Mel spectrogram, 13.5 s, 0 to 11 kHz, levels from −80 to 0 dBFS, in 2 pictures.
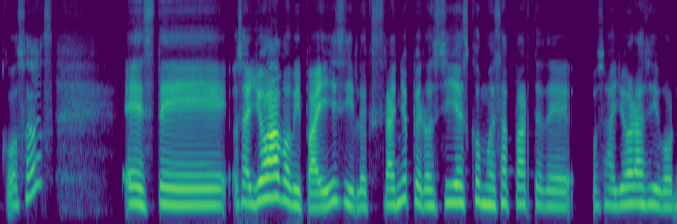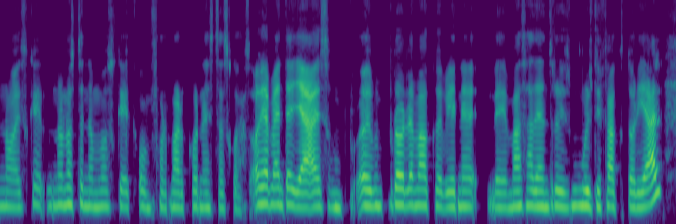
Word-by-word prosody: cosas. 295 Hz, -, -5 dB, 0.9 s
Este, 205 Hz, -1 st, +1 dB
o 200 Hz, -, -8 dB
sea, 225 Hz, 0 st, +2 dB
yo 255 Hz, +6 st, +5 dB
amo 290 Hz, -4 st, +9 dB
mi 200 Hz, -2 st, +1 dB
país, 185 Hz, +8 st, +2 dB
y 200 Hz, -, -1 dB
lo 185 Hz, 0 st, -5 dB
extraño, 205 Hz, +6 st, -2 dB
pero 200 Hz, -4 st, -1 dB
sí, 230 Hz, +5 st, -2 dB
es 225 Hz, -2 st, 0 dB
como 225 Hz, -4 st, -1 dB
esa 225 Hz, +3 st, -3 dB
parte 215 Hz, -1 st, -4 dB
de 190 Hz, -1 st, -5 dB
o 195 Hz, -, -12 dB
sea, 200 Hz, 0 st, -8 dB
yo 205 Hz, +2 st, -2 dB
ahora 215 Hz, 0 st, +3 dB
sí 210 Hz, -, -6 dB
digo: 185 Hz, -2 st, -2 dB
"No, 185 Hz, -1 st, -5 dB
es 175 Hz, 0 st, -9 dB
que 210 Hz, -2 st, -8 dB
no 195 Hz, +1 st, -5 dB
nos 210 Hz, -1 st, -2 dB
tenemos 185 Hz, -2 st, -5 dB
que 185 Hz, -2 st, -6 dB
conformar 180 Hz, -1 st, -6 dB
con 185 Hz, 0 st, -6 dB
estas 170 Hz, -2 st, -8 dB
cosas". -, -, -13 dB
Obviamente, 210 Hz, -1 st, +2 dB
ya 175 Hz, -1 st, +8 dB
es 185 Hz, -, -6 dB
un 175 Hz, -1 st, -4 dB
p -, -, -21 dB
eh, 195 Hz, 0 st, +3 dB
un 190 Hz, 0 st, -3 dB
problema 200 Hz, -1 st, +1 dB
que 190 Hz, -, -5 dB
viene 180 Hz, +1 st, -2 dB
de 175 Hz, -1 st, -5 dB
más 185 Hz, +1 st, -1 dB
adentro 185 Hz, 0 st, 0 dB
y -, -, +1 dB
es 180 Hz, -, -7 dB
multifactorial. 185 Hz, -, +1 dB
195 Hz, 225 wpm, -24 LUFS, 185-210 Hz, 0.9 s, amo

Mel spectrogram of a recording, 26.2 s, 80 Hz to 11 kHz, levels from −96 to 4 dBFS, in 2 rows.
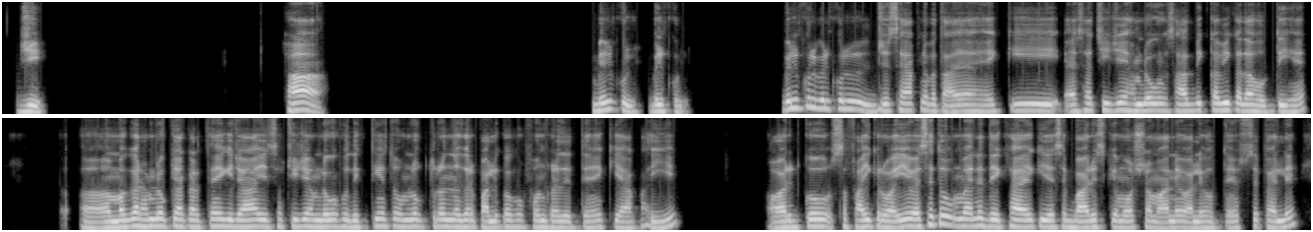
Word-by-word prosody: जी। 130 Hz, -1 st, +1 dB, 2.4 s
हाँ। 165 Hz, +1 st, +5 dB, 2.7 s
बिल्कुल, 160 Hz, -4 st, 0 dB
बिल्कुल। 140 Hz, -1 st, -2 dB, 0.9 s
बिल्कुल, 210 Hz, +4 st, +1 dB
बिल्कुल 190 Hz, -4 st, 0 dB
जैसे 150 Hz, +1 st, -1 dB
आपने 160 Hz, +2 st, -2 dB
बताया 140 Hz, -1 st, -1 dB
है 140 Hz, 0 st, -3 dB
कि 150 Hz, 0 st, -1 dB
ऐसा 145 Hz, +3 st, -2 dB
चीज़ें 160 Hz, +2 st, -1 dB
हम 150 Hz, -1 st, +1 dB
लोगों 155 Hz, 0 st, +1 dB
के 150 Hz, -, -6 dB
साथ 145 Hz, -1 st, 0 dB
भी 160 Hz, -, +1 dB
कभी-कदा 160 Hz, -2 st, +3 dB
होती 135 Hz, 0 st, 0 dB
हैं 140 Hz, +4 st, -2 dB, 0.9 s
अ, 125 Hz, +1 st, 0 dB
मगर 150 Hz, +4 st, +4 dB
हम 155 Hz, +1 st, +3 dB
लोग 165 Hz, -2 st, +2 dB
क्या 160 Hz, -1 st, +3 dB
करते 150 Hz, +1 st, -1 dB
हैं 160 Hz, 0 st, +3 dB
कि 160 Hz, -, +3 dB
जहाँ 150 Hz, +1 st, +3 dB
ये 155 Hz, -1 st, +2 dB
सब 155 Hz, +2 st, -5 dB
चीज़ें 160 Hz, 0 st, +1 dB
हम 150 Hz, -1 st, +1 dB
लोगों 150 Hz, 0 st, +2 dB
को 155 Hz, -1 st, -1 dB
दिखती 145 Hz, +3 st, -2 dB
हैं, 165 Hz, -, -1 dB
तो 160 Hz, -1 st, -2 dB
हम 150 Hz, -, 0 dB
लोग 150 Hz, -2 st, -2 dB
तुरंत 155 Hz, -1 st, +1 dB
नगरपालिका 145 Hz, 0 st, 0 dB
को 150 Hz, 0 st, -5 dB
फ़ोन 145 Hz, 0 st, -1 dB
कर 135 Hz, -1 st, 0 dB
देते 135 Hz, 0 st, -3 dB
हैं 145 Hz, +2 st, -2 dB
कि 150 Hz, 0 st, -4 dB
आप 130 Hz, +3 st, -3 dB
आइए 155 Hz, -, -3 dB, 0.9 s
और 135 Hz, +1 st, +2 dB
इनको 155 Hz, +1 st, +1 dB
सफ़ाई 150 Hz, 0 st, 0 dB
करवाइए, 145 Hz, +1 st, +2 dB
वैसे 165 Hz, +4 st, +3 dB
तो 205 Hz, 0 st, +2 dB
मैंने 165 Hz, +1 st, +2 dB
देखा 155 Hz, 0 st, +1 dB
है 150 Hz, 0 st, +4 dB
कि 155 Hz, +1 st, 0 dB
जैसे 150 Hz, +1 st, +1 dB
बारिश 145 Hz, +2 st, +2 dB
के 150 Hz, -, -1 dB
मौसम 140 Hz, -1 st, -1 dB
आने 130 Hz, +3 st, +1 dB
वाले 135 Hz, 0 st, +1 dB
होते 130 Hz, 0 st, -5 dB
हैं, 135 Hz, -, -2 dB
उससे 155 Hz, +4 st, -6 dB
पहले 145 Hz, +8 st, 0 dB
150 Hz, 165 wpm, -18 LUFS, 140-160 Hz, 2.7 s, हाँ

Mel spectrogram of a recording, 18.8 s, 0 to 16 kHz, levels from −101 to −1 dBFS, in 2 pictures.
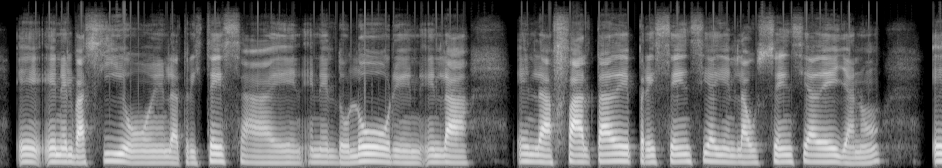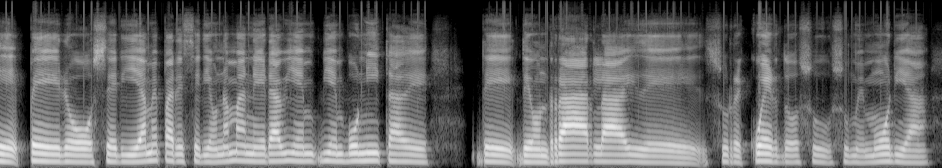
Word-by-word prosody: eh, 145 Hz, -1 st, 0 dB
en 150 Hz, +1 st, +2 dB
el 145 Hz, -1 st, +2 dB
vacío, 130 Hz, -1 st, 0 dB
en 125 Hz, 0 st, -2 dB
la 120 Hz, -2 st, -1 dB
tristeza, 130 Hz, 0 st, -2 dB
en 125 Hz, 0 st, -4 dB
en 140 Hz, 0 st, -4 dB
el 130 Hz, -1 st, -5 dB
dolor, 145 Hz, +3 st, +3 dB
en 125 Hz, -2 st, -3 dB
en 140 Hz, +2 st, -3 dB
la 130 Hz, -2 st, +1 dB, 0.5 s
en 155 Hz, -1 st, -1 dB
la 140 Hz, -2 st, +3 dB
falta 145 Hz, +2 st, +2 dB
de 160 Hz, 0 st, +3 dB
presencia 155 Hz, +2 st, -2 dB
y 150 Hz, -, -1 dB
en 140 Hz, -1 st, -3 dB
la 130 Hz, -, +1 dB
ausencia 145 Hz, +3 st, -2 dB
de 145 Hz, 0 st, +2 dB
ella, 130 Hz, -5 st, -1 dB
¿no? 130 Hz, +7 st, -5 dB, 0.5 s
Eh, 155 Hz, -3 st, +2 dB
pero 150 Hz, -4 st, +4 dB
sería 150 Hz, +1 st, 0 dB
me 175 Hz, +1 st, 0 dB
parecería 155 Hz, -3 st, -2 dB
una 150 Hz, +2 st, -1 dB
manera 160 Hz, -2 st, +1 dB
bien 160 Hz, -2 st, -1 dB
bien 165 Hz, -2 st, -1 dB
bonita 165 Hz, -1 st, +1 dB
de 145 Hz, -2 st, -3 dB, 0.4 s
de 145 Hz, -4 st, +1 dB
de 145 Hz, -1 st, +2 dB
honrarla 155 Hz, +1 st, +4 dB
y 150 Hz, -, -2 dB
de 130 Hz, -5 st, -3 dB
su 150 Hz, -, -8 dB
recuerdo, 140 Hz, 0 st, -1 dB
su 140 Hz, -2 st, -8 dB
su 145 Hz, +3 st, -11 dB
memoria, 135 Hz, -1 st, -3 dB
145 Hz, 150 wpm, -17 LUFS, 135-155 Hz, 0.5 s, pero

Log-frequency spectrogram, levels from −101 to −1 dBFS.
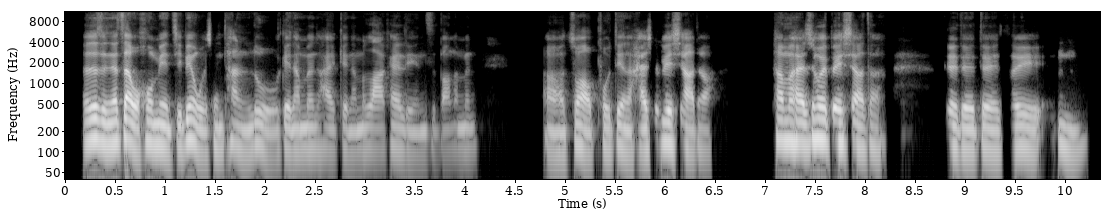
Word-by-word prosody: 但 135 Hz, -, -2 dB
是 155 Hz, -, +8 dB
人 135 Hz, -2 st, +3 dB
家 135 Hz, -, +6 dB
在 -, -, +8 dB
我 -, -, +7 dB
后 140 Hz, -1 st, 0 dB
面， 125 Hz, -3 st, +2 dB
即 120 Hz, -, -5 dB
便 145 Hz, +1 st, +3 dB
我 105 Hz, -, +1 dB
先 115 Hz, -, -5 dB
探 120 Hz, -4 st, -5 dB
路， 115 Hz, -7 st, -3 dB
我 100 Hz, -, -10 dB
给 110 Hz, -, -1 dB
他 110 Hz, 0 st, -4 dB
们 110 Hz, +1 st, -5 dB
还 110 Hz, -1 st, -8 dB
给 -, -, -10 dB
他 100 Hz, -, -10 dB
们 110 Hz, +2 st, -8 dB
拉 110 Hz, -1 st, -3 dB
开 115 Hz, +1 st, -7 dB
帘 100 Hz, -2 st, -10 dB
子， 100 Hz, -, -20 dB
帮 105 Hz, +1 st, -12 dB
他 110 Hz, -, -19 dB
们 110 Hz, 0 st, -12 dB, 0.7 s
啊， 95 Hz, -2 st, -5 dB
做 95 Hz, -, -2 dB
好 -, -, +3 dB
铺 110 Hz, -2 st, -5 dB
垫 115 Hz, 0 st, -2 dB
了， 105 Hz, -, -3 dB
还 105 Hz, -, 0 dB
是 105 Hz, -, -8 dB
被 135 Hz, -1 st, +2 dB
吓 105 Hz, -, 0 dB
到， 105 Hz, -1 st, -10 dB, 0.6 s
他 145 Hz, -, +2 dB
们 140 Hz, -1 st, +3 dB
还 135 Hz, -1 st, +7 dB
是 130 Hz, +4 st, +1 dB
会 150 Hz, -1 st, +7 dB
被 135 Hz, 0 st, +4 dB
吓 130 Hz, -, +1 dB
到。 -, -, -9 dB, 0.6 s
对 125 Hz, -, +1 dB
对 105 Hz, -1 st, +2 dB
对， 105 Hz, -1 st, -1 dB
所 115 Hz, 0 st, -2 dB
以 110 Hz, -3 st, -1 dB, 0.2 s
嗯。 110 Hz, -1 st, -8 dB
110 Hz, 315 characters per minute, -22 LUFS, 105-125 Hz, 0.7 s, 是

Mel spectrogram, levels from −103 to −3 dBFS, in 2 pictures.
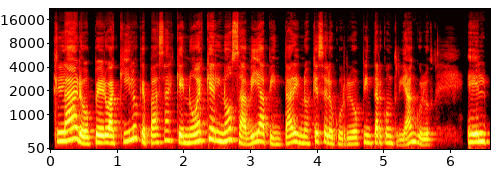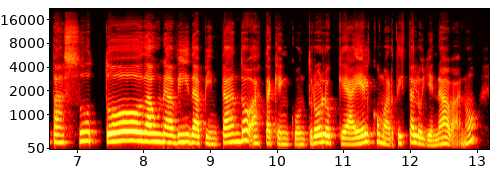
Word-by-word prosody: Claro, 250 Hz, -, +4 dB
pero 210 Hz, 0 st, +6 dB
aquí 200 Hz, +5 st, 0 dB
lo 320 Hz, +3 st, +1 dB
que -, -, -1 dB
pasa 210 Hz, +5 st, -4 dB
es 265 Hz, -, -12 dB
que 215 Hz, -6 st, +2 dB
no 205 Hz, +3 st, +1 dB
es 255 Hz, 0 st, 0 dB
que 305 Hz, +3 st, +1 dB
él 260 Hz, -4 st, +2 dB
no 260 Hz, +5 st, +2 dB
sabía 230 Hz, -, -1 dB
pintar, 180 Hz, +4 st, -3 dB
y 235 Hz, -, +1 dB
no 195 Hz, -1 st, -4 dB
es 180 Hz, -, -10 dB
que 240 Hz, -, 0 dB
se 235 Hz, -1 st, -3 dB
le 190 Hz, -, 0 dB
ocurrió 175 Hz, 0 st, -5 dB
pintar 205 Hz, 0 st, -4 dB
con 200 Hz, -1 st, -4 dB
triángulos, 155 Hz, -2 st, -4 dB, 0.5 s
él 230 Hz, +1 st, +4 dB
pasó 230 Hz, +4 st, -4 dB
toda 250 Hz, +1 st, +6 dB
una 225 Hz, -3 st, 0 dB
vida 210 Hz, -2 st, -1 dB
pintando 205 Hz, -, -2 dB
hasta 185 Hz, -1 st, -6 dB
que 180 Hz, -, -7 dB
encontró 160 Hz, +5 st, -3 dB
lo 205 Hz, -2 st, -1 dB
que 170 Hz, -4 st, -4 dB
a 160 Hz, 0 st, -1 dB
él 210 Hz, +5 st, 0 dB
como 225 Hz, -6 st, -5 dB
artista 195 Hz, +7 st, -5 dB
lo 195 Hz, -4 st, -1 dB
llenaba, 160 Hz, +4 st, -5 dB
¿no? -, -, -9 dB
210 Hz, 195 wpm, -23 LUFS, 180-235 Hz, 0.5 s, pero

